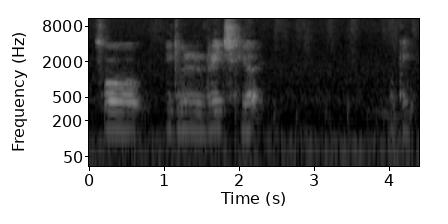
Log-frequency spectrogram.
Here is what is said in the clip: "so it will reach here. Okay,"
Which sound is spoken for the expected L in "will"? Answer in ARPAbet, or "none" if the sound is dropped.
L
